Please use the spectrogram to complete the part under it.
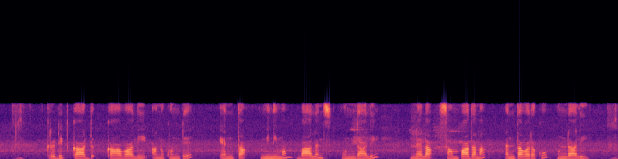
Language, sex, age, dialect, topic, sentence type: Telugu, female, 41-45, Utterandhra, banking, question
